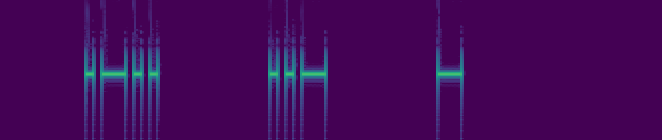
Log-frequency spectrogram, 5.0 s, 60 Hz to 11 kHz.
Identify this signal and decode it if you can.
Morse code, heard as a keyed tone, about 20 wpm, 700 Hz. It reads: L U T
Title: 107 Lesson 18e - Letter m - Three Characters 20wpm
